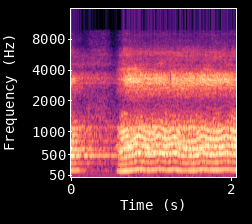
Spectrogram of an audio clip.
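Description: Coptic Orthodox liturgical chant by male deacons: a long, slightly wavering melismatic note on a vowel. It breaks off briefly near the start for a breath, then resumes and is held.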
